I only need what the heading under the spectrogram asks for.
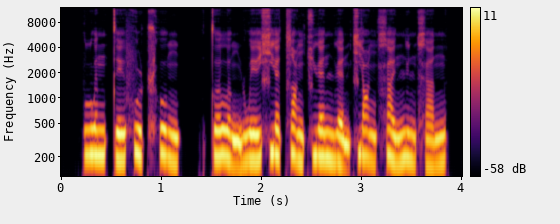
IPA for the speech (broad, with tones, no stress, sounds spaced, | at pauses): l w ə˦ n t̪ e˨˦ ɪ̯ f u˥˨ ʈ͡ʂʰ ʊ˥˨ ŋ | t̪ ɤ˨˦ l ɤ̰˨˩ ŋ ɻ w e˨˦ ɪ̯ ɕ j ɛ˥˨ t͡s ɑ˥˨ ŋ t͡ɕ ɥ ɛ˦ n̪ ɥ ɛ̰˨˩ n t͡ɕ j ɑ˥˨ ŋ x a˥˨ ɪ̯ n̪ y˥˨ n x a˨˦ n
